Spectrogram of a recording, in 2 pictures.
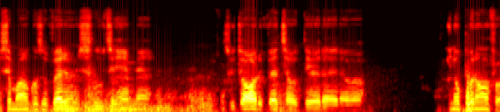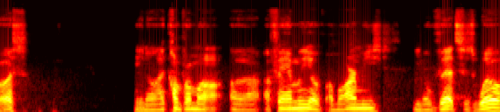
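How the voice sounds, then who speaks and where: A man with a fairly low pitch speaks with big swings in loudness and fairly even intonation, pausing long and often, in a dry, close recording with no echo. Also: moderate pace. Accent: American. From Canada, Toronto. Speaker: boxing livestreamer. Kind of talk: casual live stream chat. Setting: outdoors on vacation. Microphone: sound issues away from studio.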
